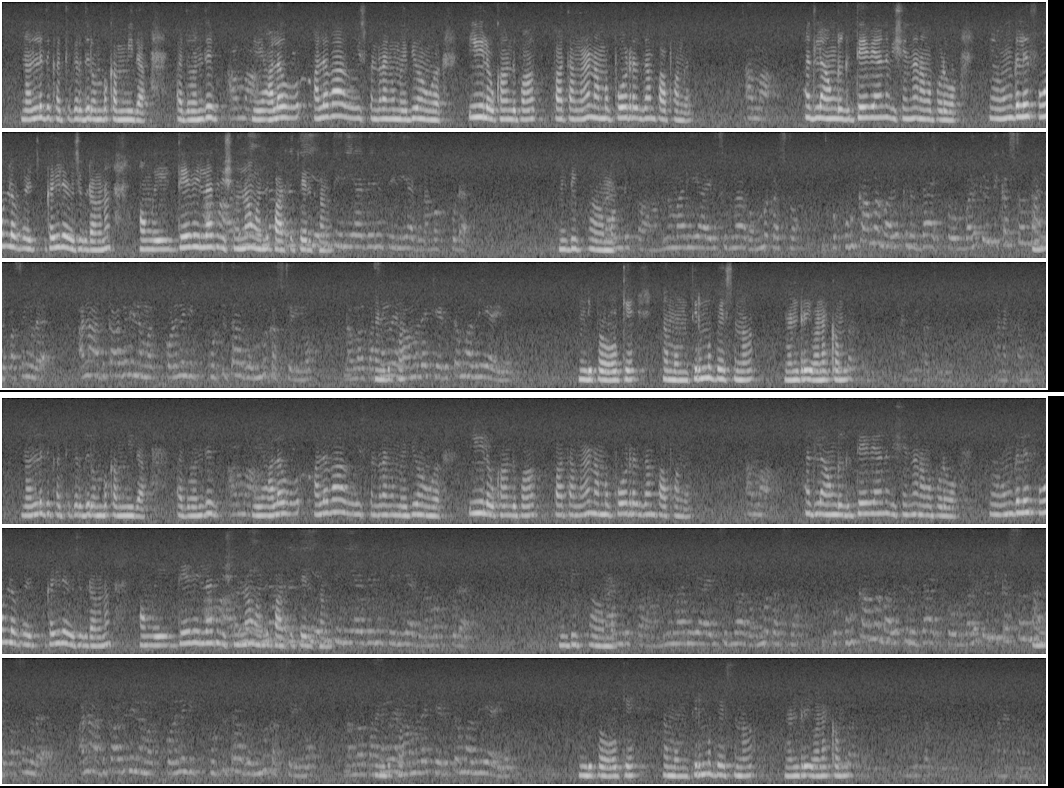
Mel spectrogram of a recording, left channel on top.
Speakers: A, on the left; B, on the left.
A: நல்லதுக் கத்துக்கற்து ரொம்ப கம்மிதா அது வந்து
B: ஆமா
A: ஒ அளவு அளவா யூஸ் பண்றாங்க மேபி அவுங்க டி வி ல உக்காந்து பா பாத்தாங்கனா நம்ம போட்றதுதா பாப்பாங்க
B: ஆமா
A: அதுல அவுங்ளுக் நமக்கு தேவையான விஷ்யோ தா நம்ம போடுவோ ஏ உங்களே ஃபோன்ல <unintelligible> கைலே வச்சுக்கிட்டாங்கன்னா அவுங்க இத்தேவையில்லாத
B: ஆமா.
A: விஷ்யோ
B: அதுல
A: எல்லா வந்து
B: என்ன
A: பாத்துட்டேருக்காங்க
B: வருது? எது தெரியாதுன்னு தெரியாது நமக்கு கூட.
A: கண்டிப்பா ஆமா
B: கண்டிப்பா. அந்த மாரியே ஆய்டுச்சுன்னா ரொம்ப கஷ்டோ இப்ப குடுக்காம வளக்கற்தா இப்போ வளக்கற்திக் கஷ்டோ தா
A: ம்
B: அந்த பசங்கள ஆனா அதுக்காகவே நம்ம கொழந்தைங்கக் குடுத்துட்டா ரொம்ப கஷ்டோ இன்னும் நம்ம பசங்கள
A: கண்டிப்பா
B: நாமளே கெடுத் த மாதிரி ஆயிடும்
A: கண்டிப்பா ஓகே நம்ம திரும்ப பேசனா நன்றி வணக்கம்
B: கண்டிப்பா தோழி. கண்டிப்பா தோழி வணக்கம்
